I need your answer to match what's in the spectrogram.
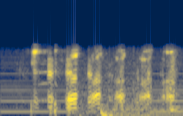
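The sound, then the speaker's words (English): A steady electrical hum drones through a phone line, a constant buzzing tone running under a muffled, intermittent voice for the whole stretch. “you got a hum going on. Sounds like you are aboard the Millennium Falcon”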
